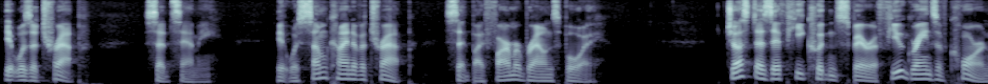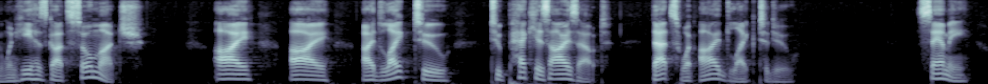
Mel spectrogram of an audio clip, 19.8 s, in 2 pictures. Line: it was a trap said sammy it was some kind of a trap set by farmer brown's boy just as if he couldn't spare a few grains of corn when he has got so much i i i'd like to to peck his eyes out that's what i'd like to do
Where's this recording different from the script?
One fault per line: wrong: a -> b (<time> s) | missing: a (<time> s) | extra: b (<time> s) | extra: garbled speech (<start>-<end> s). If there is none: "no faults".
extra: sammy (19.0 s)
